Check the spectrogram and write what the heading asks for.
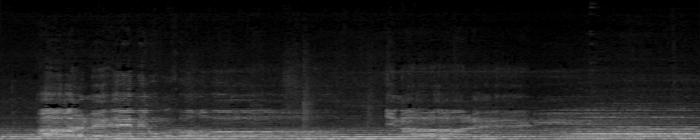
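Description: Voices chanting in long held notes, with a voice rising into a wavering melody about half a second in and again around six seconds in.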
